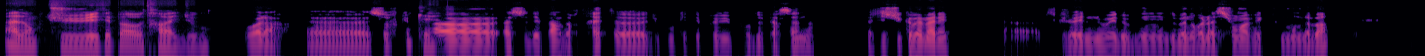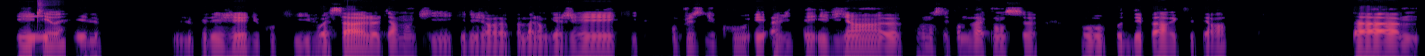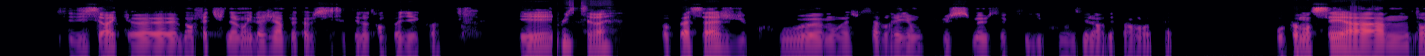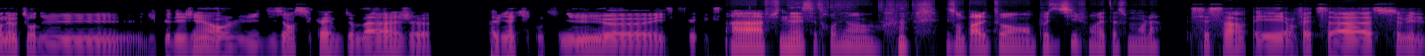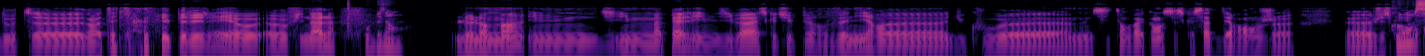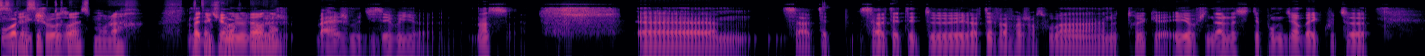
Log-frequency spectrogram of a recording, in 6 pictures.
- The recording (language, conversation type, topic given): French, podcast, Peux-tu raconter une expérience où un mentor t’a vraiment aidé(e) ?
- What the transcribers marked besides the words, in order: other background noise; drawn out: "du"; chuckle; chuckle; chuckle; teeth sucking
